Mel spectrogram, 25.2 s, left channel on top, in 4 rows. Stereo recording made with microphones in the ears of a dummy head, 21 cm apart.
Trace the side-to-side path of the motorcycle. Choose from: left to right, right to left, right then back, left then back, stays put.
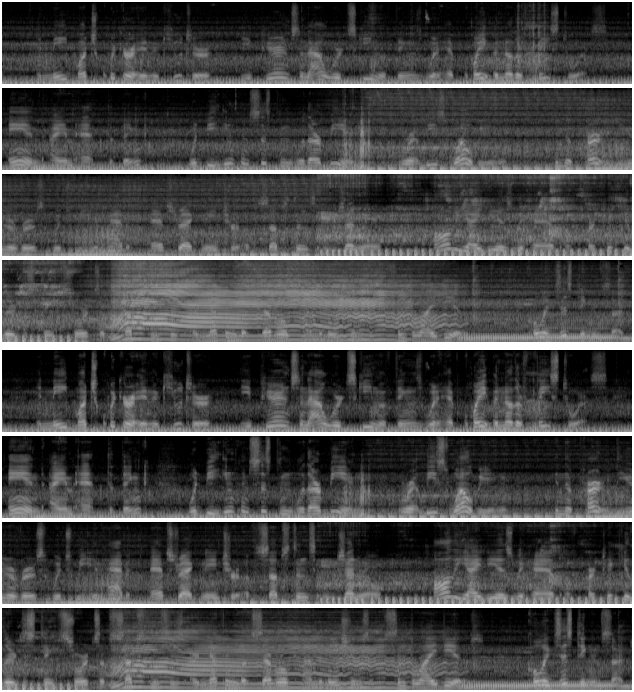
stays put.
